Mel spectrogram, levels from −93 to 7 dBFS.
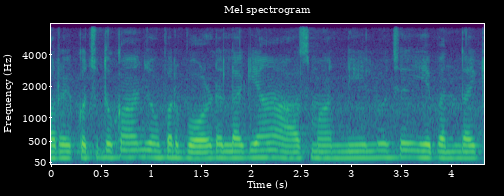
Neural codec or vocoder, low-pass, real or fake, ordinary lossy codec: none; 7.2 kHz; real; none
